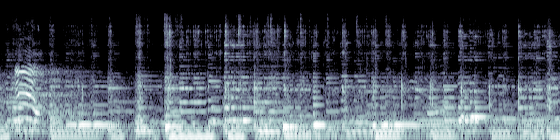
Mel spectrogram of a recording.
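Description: Traditional Canarian folk string ensemble playing an instrumental passage between sung verses: strummed acoustic guitars and other plucked string instruments carry a steady rhythm over repeating bass notes.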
